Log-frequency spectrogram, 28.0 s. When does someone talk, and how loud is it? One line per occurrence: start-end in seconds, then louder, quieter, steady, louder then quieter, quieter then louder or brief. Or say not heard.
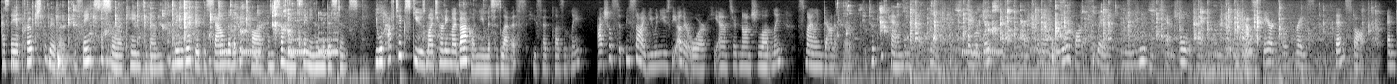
0.0-27.9 quieter.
